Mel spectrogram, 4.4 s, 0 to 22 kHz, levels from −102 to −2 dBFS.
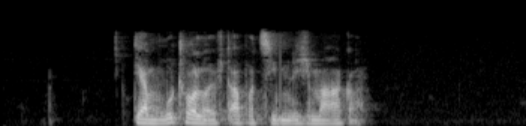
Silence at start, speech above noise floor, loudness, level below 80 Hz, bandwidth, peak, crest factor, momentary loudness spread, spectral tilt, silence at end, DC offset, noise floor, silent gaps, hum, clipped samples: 1.15 s; 57 dB; -31 LUFS; -68 dBFS; 8 kHz; -10 dBFS; 24 dB; 6 LU; -6 dB/octave; 1.35 s; under 0.1%; -87 dBFS; none; none; under 0.1%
